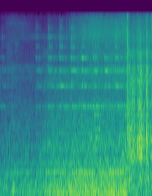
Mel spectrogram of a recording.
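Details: Hyundai Accent CRDi that would not start; the battery was good and the starter bad, and after the starter work it cranks strongly and evenly for a couple of seconds, then catches and runs.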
